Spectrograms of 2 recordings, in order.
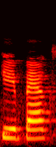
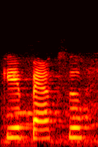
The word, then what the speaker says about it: K-PAX: After claiming he is in extraterrestrial from the planet Capax, 1000 light years away in the Lyra constellation, thought not capitalized and pronounced with a long O rhyming with bot, is committed to the Psychiatric Institute of Manhattan.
